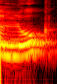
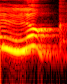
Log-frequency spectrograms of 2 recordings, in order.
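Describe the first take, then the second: First: लोक with a long "oh" vowel, like "loke"; लोक rhyming with "poke"; wrong long "o". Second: लुक with a short "u", as in "put"; लुक modelled with a short "oo" vowel; correct short "u". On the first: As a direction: say लोक with a rounded "oh" as the mistaken reading. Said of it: "तो इसको तो लोक पढ़ना". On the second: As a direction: say लुक short, closing firmly on the k. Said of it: "इसको पढ़ते हैं लुक". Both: Shown as a demonstration.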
